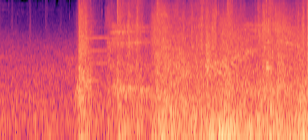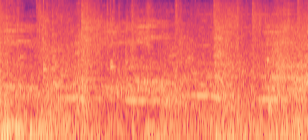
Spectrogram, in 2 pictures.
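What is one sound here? Weapons clash and magic spells crackle in a fight.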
